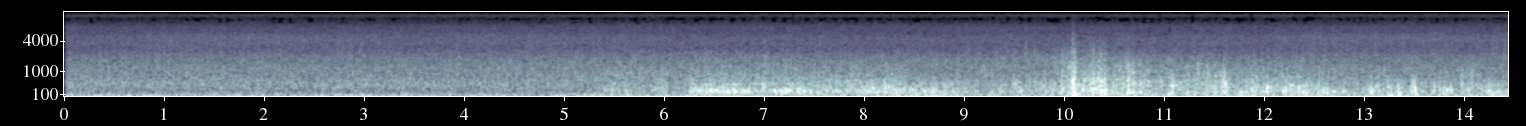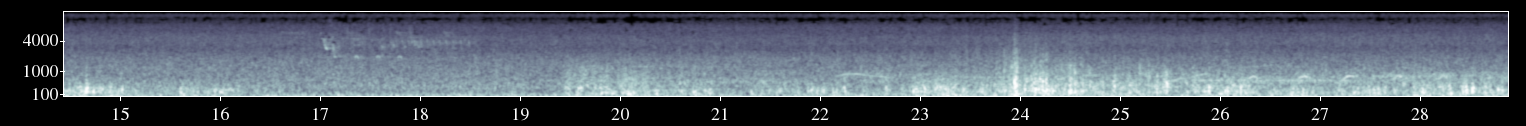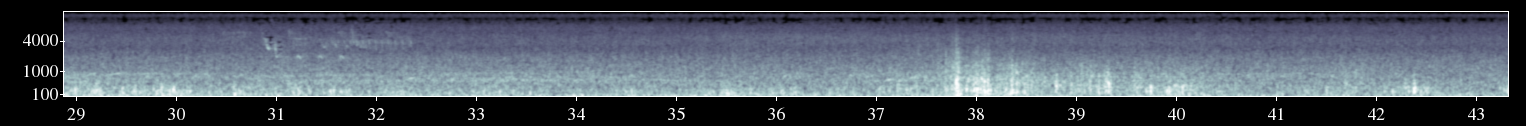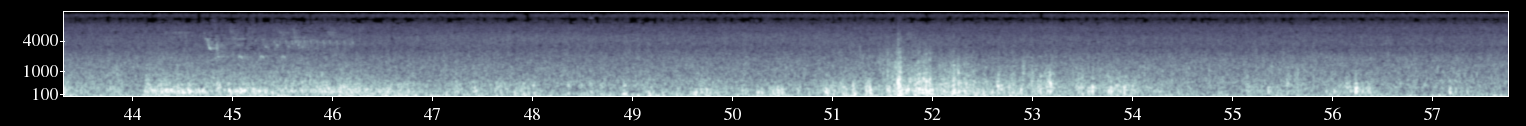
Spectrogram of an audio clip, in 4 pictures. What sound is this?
Chuva e natureza
Som da chuva na floresta, trovões e pássaros cantando.
birds, forest, nature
